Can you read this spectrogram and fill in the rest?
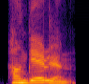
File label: "Hungarian", Indian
